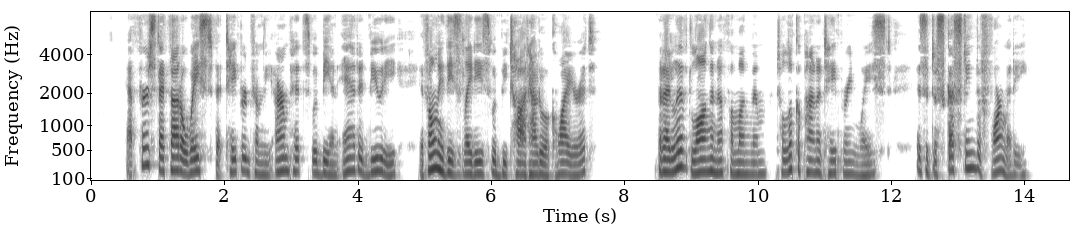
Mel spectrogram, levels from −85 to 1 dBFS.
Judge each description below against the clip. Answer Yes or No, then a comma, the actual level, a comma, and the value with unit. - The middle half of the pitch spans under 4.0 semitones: Yes, average, 3.4 semitones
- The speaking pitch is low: No, medium, 165 Hz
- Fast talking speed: No, average, 185 wpm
